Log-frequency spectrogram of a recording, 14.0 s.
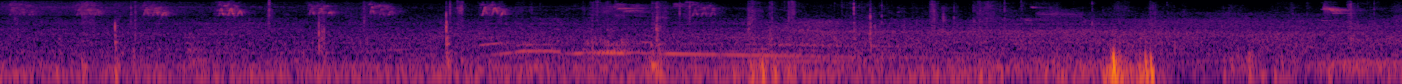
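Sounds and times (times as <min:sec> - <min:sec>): small bird chirping: 0:00.0 - 0:07.6, 0:13.2 - 0:13.6
low outdoor rumble: 0:00.0 - 0:14.0.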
